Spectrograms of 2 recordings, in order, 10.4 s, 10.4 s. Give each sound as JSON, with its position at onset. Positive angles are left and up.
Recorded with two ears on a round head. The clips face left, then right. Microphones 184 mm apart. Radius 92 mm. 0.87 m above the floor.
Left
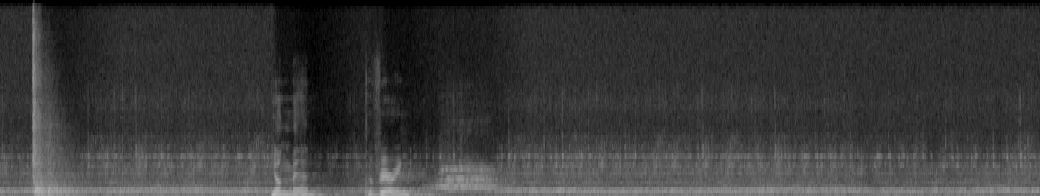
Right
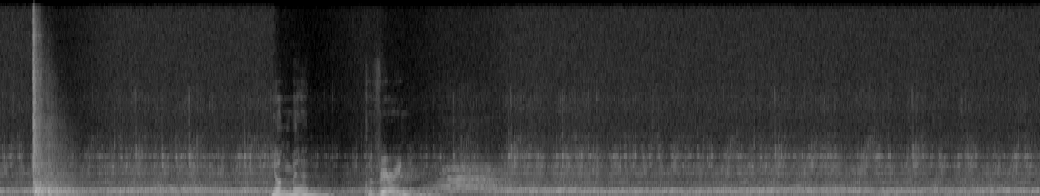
{"t": 0.3, "sound": "a gunshot", "side_deg": 15, "distance_m": 4.0}
{"t": 2.7, "sound": "a man speaking", "side_deg": 15, "distance_m": 1.4}
{"t": 4.2, "sound": "a cat meowing", "side_deg": 85, "distance_m": 2.5}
